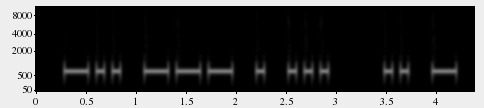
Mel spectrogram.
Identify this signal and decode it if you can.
Morse code, heard as a keyed tone, about 16 wpm, 700 Hz. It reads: DOES IT
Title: Sentences from Top 1000 Words - Review Part 5 - 15wpm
